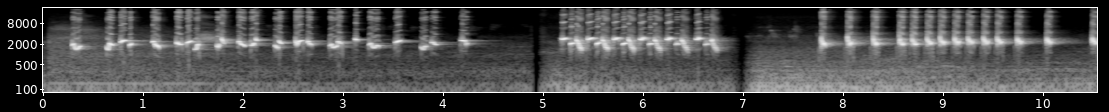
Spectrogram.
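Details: Sooty-headed bulbul song used to lure and stimulate other bulbuls: rolling repeated notes, a fast chattering burst, then a steady series of sharp clear notes over low hum.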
